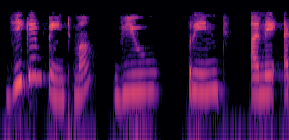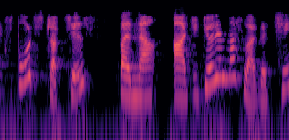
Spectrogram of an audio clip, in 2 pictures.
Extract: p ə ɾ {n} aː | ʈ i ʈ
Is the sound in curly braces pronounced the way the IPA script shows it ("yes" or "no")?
yes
